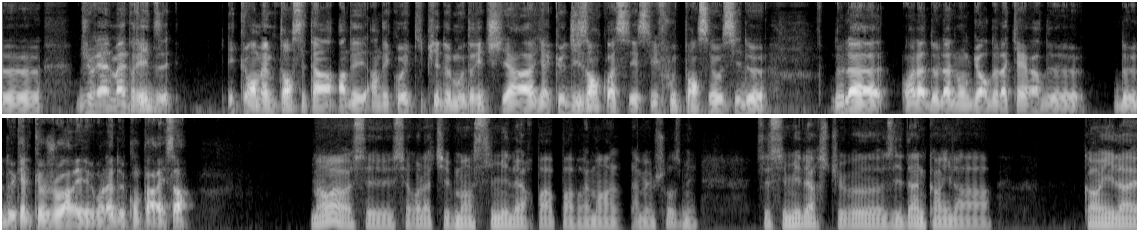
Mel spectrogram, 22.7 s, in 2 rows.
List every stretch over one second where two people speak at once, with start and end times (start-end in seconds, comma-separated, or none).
none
